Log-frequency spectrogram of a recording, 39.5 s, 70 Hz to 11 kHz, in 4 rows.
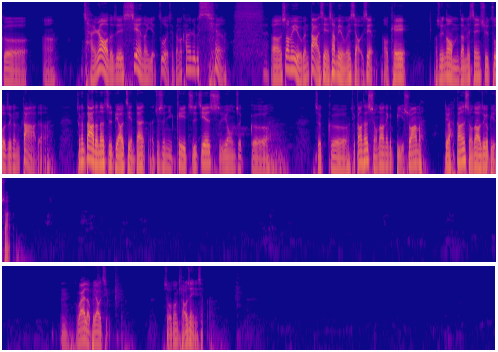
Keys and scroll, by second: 9.5 x, 9.5 space, 14.6 space, 31.4 3, 31.4 space, 31.7 3, 34.2 space.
